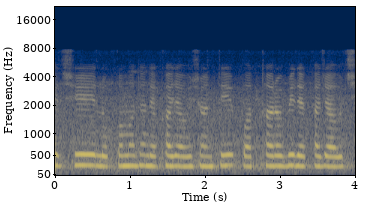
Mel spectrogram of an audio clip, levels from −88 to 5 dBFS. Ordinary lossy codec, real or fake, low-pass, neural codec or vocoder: none; real; none; none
